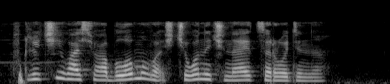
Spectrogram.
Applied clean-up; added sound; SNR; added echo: none; none; none; none.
